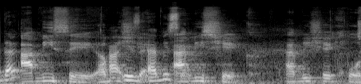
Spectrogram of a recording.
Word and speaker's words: Abhishek: Abhishek like that or he's spelled like that? Abhishek.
